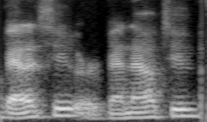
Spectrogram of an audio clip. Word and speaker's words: Vanuatu: Vanuatu.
